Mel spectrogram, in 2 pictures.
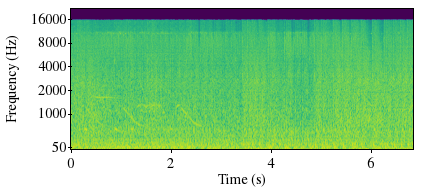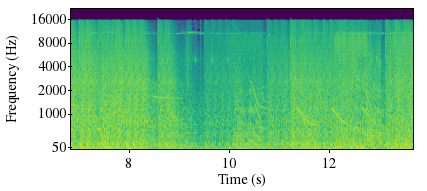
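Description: Twin machine guns fire in loud, rapid bursts.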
